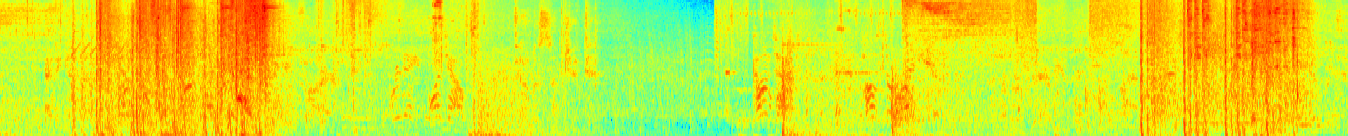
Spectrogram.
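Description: Automatic gunfire rattles in a video game.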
